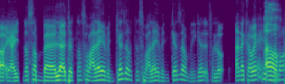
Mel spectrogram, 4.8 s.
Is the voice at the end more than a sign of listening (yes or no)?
no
